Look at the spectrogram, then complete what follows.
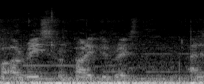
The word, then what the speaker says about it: Brest: Mary said there's no A in there. It's not pronounced breast. But we'll see. Named after the famous bicycle race from Paris to Brest.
